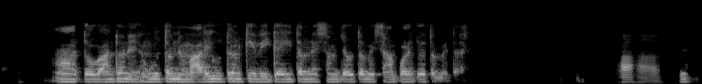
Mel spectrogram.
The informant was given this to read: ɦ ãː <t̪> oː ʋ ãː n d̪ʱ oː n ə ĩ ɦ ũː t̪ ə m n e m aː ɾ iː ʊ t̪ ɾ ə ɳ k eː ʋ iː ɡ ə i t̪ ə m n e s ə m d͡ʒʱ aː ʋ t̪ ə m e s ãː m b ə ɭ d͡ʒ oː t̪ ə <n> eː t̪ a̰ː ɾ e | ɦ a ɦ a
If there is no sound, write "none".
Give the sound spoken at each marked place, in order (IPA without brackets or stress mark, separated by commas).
t̪, m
